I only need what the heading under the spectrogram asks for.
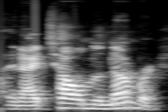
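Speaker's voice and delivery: usual speaking voice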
